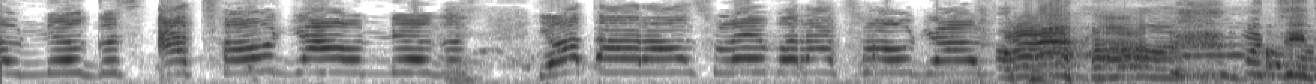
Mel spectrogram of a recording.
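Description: A young girl singing in a high voice, a string of short, clipped notes on nearly the same pitch. About a second before the end, women laughing and talking loudly take over.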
